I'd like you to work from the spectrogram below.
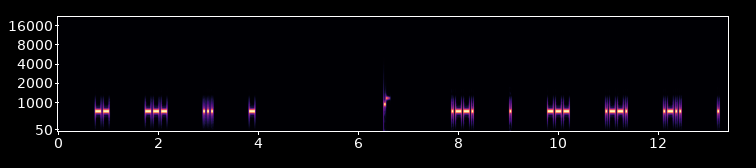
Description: Morse code, heard as a keyed tone, about 29 wpm, spaced as for 10 wpm, 700 Hz. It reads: MOST PEOPLE
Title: 6x Character Spacing - Top 100 Words - 30wpm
